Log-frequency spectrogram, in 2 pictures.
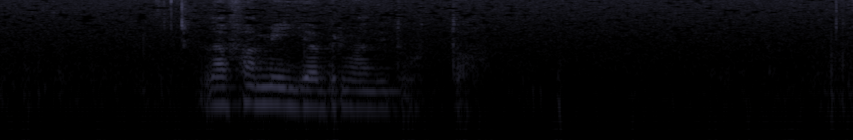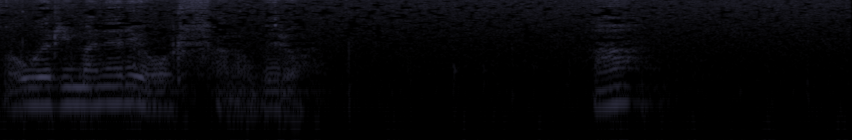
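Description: A young woman speaks calmly and quietly, close by.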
